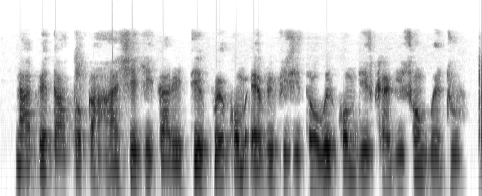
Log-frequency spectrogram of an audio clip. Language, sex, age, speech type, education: Nigerian Pidgin, male, 15-29, spontaneous, tertiary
